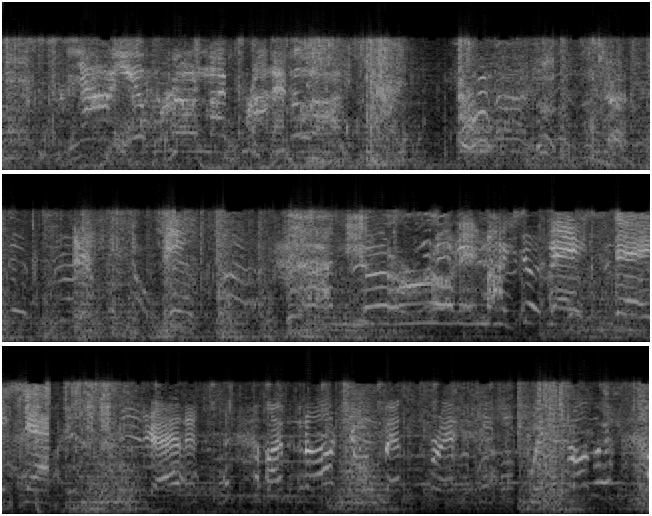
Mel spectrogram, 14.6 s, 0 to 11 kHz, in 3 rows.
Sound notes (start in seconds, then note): 3.4 yelping; 10.7 TV audio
